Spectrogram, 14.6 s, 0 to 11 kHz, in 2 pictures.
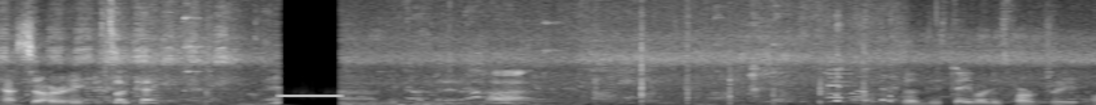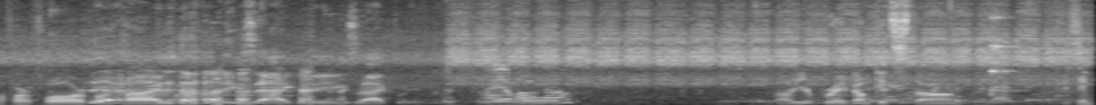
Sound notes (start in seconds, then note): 1.8 beep; 7.9 waiter laughs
